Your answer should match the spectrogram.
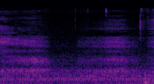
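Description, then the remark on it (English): A child's yawn, a drawn-out breathy exhale with a soft voiced edge, fairly quiet, with no talking over it. “You're too young to be yawning like that.”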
